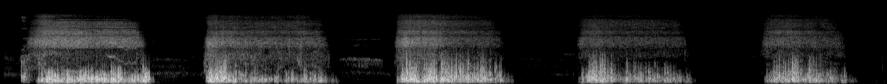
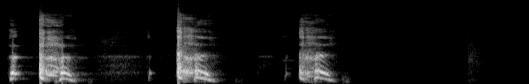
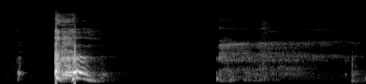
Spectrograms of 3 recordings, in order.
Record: exhalation_length: 8.9 s
exhalation_amplitude: 28047
exhalation_signal_mean_std_ratio: 0.55
three_cough_length: 5.3 s
three_cough_amplitude: 32768
three_cough_signal_mean_std_ratio: 0.35
cough_length: 3.7 s
cough_amplitude: 32768
cough_signal_mean_std_ratio: 0.25
survey_phase: beta (2021-08-13 to 2022-03-07)
age: 65+
gender: Male
wearing_mask: 'Yes'
symptom_cough_any: true
smoker_status: Never smoked
respiratory_condition_asthma: false
respiratory_condition_other: false
recruitment_source: Test and Trace
submission_delay: 2 days
covid_test_result: Positive
covid_test_method: ePCR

